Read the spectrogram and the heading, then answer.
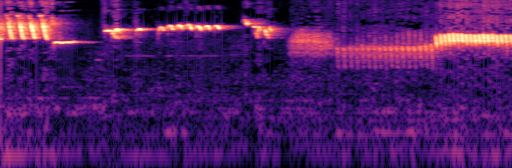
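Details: Canary song for stirring males to sing: quick varied phrases with chirps and short whistles, a soft rough burst, then trills that rise and end in a loud, fast, buzzy roll.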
